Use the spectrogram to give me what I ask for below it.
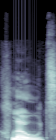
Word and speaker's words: clothes: 그리고 clothes 아니고 clothes 오우라고 꼭 소리를 내주시고요. clothes 아니에요. 그냥 clothes. 마치 디귿 받침으로 th를 처리하고 clothes. ts로 끝나는 것처럼 요거 이름절자리 발음입니다. 내 눈에 아무리 o와 e 모음이 두 개가 보인다고 하더라도 clothes라고 하지 않아요. clothes라고 이름절로 발음해 주시면 됩니다.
